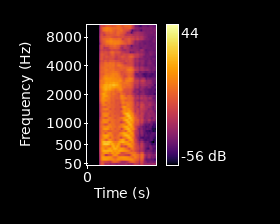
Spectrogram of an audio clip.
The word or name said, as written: bagom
